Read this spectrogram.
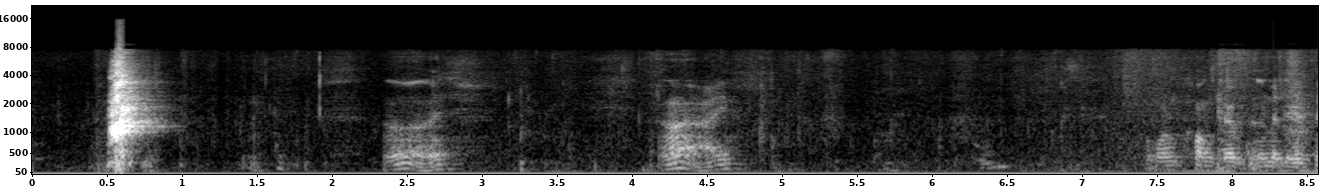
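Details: Five-week-old Bernese Mountain Dog pups with their mother indoors: one sharp bark, then soft whimpering yips, with a woman cooing baby talk near the end.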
